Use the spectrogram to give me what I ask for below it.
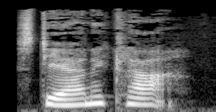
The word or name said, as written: stjerneklar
